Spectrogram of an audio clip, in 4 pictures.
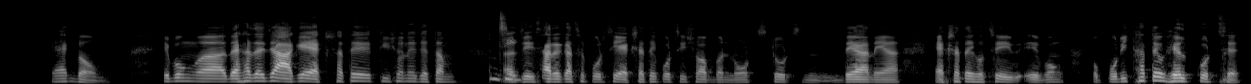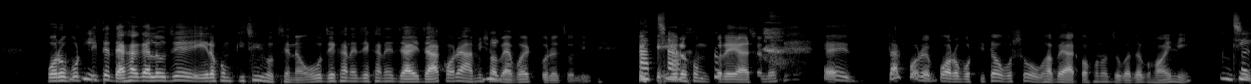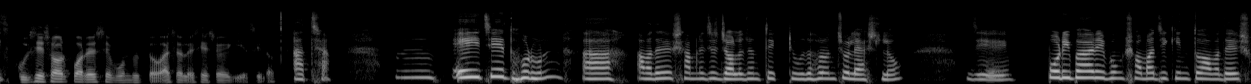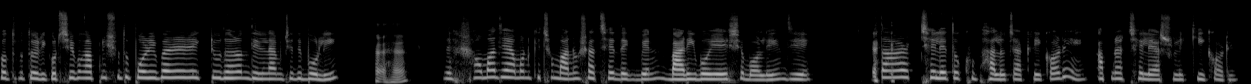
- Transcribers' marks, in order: chuckle; other background noise; laugh; tapping; chuckle
- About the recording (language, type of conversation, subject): Bengali, unstructured, আপনি কি মনে করেন সমাজ মানুষকে নিজের পরিচয় প্রকাশ করতে বাধা দেয়, এবং কেন?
